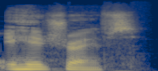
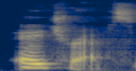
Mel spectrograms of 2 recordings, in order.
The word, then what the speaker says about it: Ahrefs: Then I do a keyword research with Ahrefs, or I don't know how to pronounce that actually. – Ahrefs. – Ahrefs, yeah, perfect.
